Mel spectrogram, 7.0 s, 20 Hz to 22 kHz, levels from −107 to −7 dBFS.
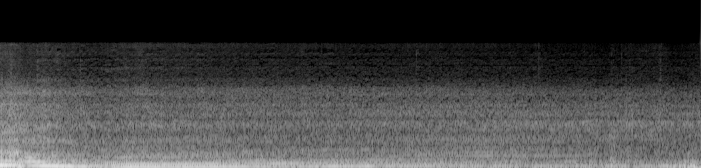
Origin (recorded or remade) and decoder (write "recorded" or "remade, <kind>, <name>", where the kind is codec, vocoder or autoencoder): recorded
